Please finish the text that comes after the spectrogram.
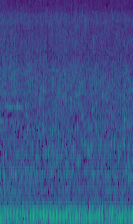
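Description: Strong rainwater flow near the Godavari during heavy rain gives a continuous close rushing wash with gurgling, steady in level throughout.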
